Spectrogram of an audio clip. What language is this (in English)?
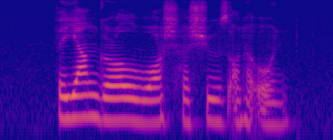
English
